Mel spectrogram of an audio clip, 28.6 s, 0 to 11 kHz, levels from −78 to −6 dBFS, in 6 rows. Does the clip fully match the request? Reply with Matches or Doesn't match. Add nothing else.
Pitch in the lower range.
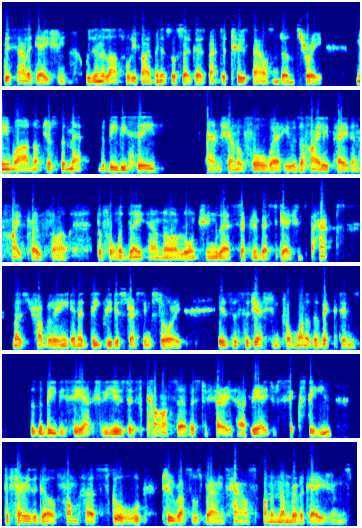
Matches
